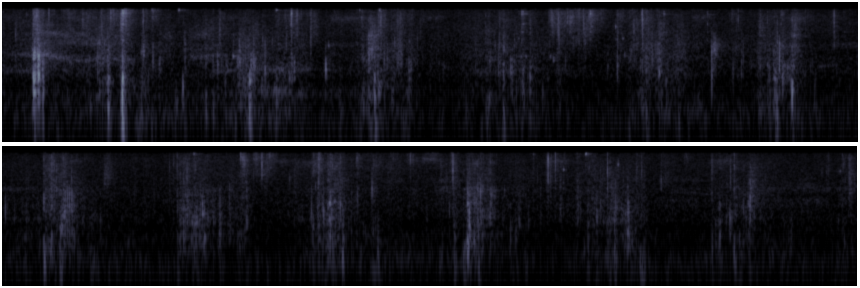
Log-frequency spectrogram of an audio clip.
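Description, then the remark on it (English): Steady footsteps crunch and rustle through leaf litter in the woods in autumn, about a dozen regular strides at an even walking pace on an owl hunt, with no voices present. “We're walking away from civilization.”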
